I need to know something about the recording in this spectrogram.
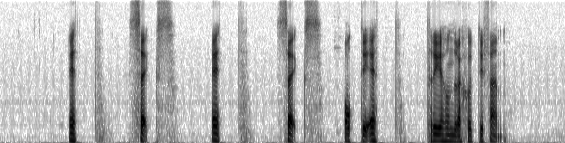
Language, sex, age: Swedish, male, 34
